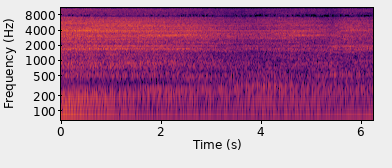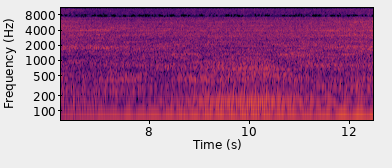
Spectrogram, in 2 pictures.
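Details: 2001 Porsche Boxster 986 after fuel pump replacement (old pump gave about 20 psi, causing rough idle or no start): steady even idle, smooth low hum, regular firing pulses, no misses or ticking; engine idles cleanly.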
